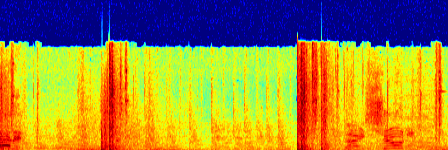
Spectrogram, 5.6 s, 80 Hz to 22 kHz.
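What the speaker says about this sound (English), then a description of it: "Nice shooting!" Gunfire in Uncharted 4 comes as a few sharp, loud shots spaced seconds apart, mixed with voices talking and shouting during the fight.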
